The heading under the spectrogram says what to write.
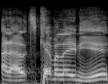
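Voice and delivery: put-on British accent. Retelling another caller's disguised phone greeting: imitating a put-on British accent. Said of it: "maybe we can fool them with a British".

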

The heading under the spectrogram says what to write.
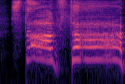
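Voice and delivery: very high, piercing, drawn-out acted screaming yell. Retelling a woman running out of a shop toward the speaker, retelling her screaming. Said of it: "une dame qui sort en hurlant, qui crie en mode".

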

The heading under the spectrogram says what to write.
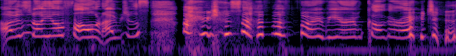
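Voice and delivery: acted hard crying. Retelling comforting a driver after a cockroach scare, speaking while bawling. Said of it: "I'm like literally bawling my eyes out".

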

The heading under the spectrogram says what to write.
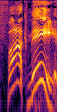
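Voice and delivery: sudden, very high, loud swearing outburst. Retelling a scene where a character gets bitten: imitating Matt Berry swearing. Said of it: "he gets bitten and he just goes like".

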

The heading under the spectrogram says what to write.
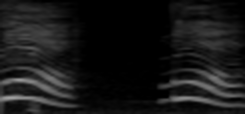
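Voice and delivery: moi cried at very high pitch. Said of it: "No, no, it wasn't mew".

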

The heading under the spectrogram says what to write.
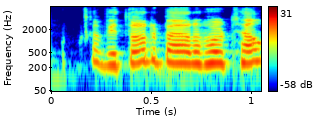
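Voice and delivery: very high, nonchalant, casual offhand tone. Retelling a scene where a character suggests a hotel: nonchalant Connor impression. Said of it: "so nonchalantly is like".

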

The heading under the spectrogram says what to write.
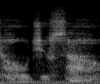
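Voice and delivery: tiny whisper, barely recognisable. Narrator recounts the daughter speaking beside a corpse, in a small voice. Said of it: "in a small voice I could only just recognize".

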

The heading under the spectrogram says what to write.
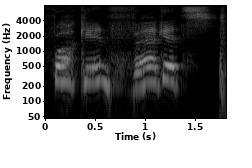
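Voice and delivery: very high, shrill, loud shout. Quoting a movie line the Nazi character shouts: Frederick Forrest shouting. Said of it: "shouts out".

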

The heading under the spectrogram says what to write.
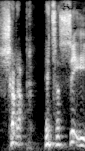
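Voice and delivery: loud angry snap. Retelling an actor snapping at an extra on set: imitating McGoohan snapping. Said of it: "McGowan snapped at him and went".

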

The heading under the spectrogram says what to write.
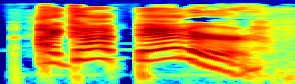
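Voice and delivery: very high-pitched, touchy, defensive voice. Reading a story aloud, a character insists he got better, defensively. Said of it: "Galaglass said defensively".

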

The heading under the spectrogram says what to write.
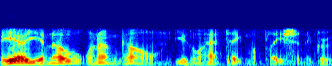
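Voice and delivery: normal talking voice

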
